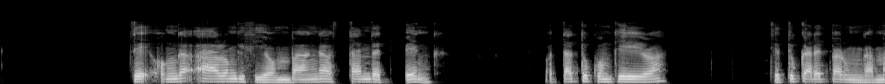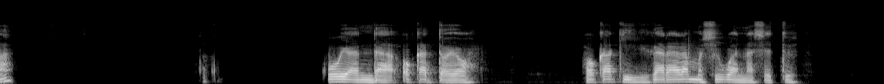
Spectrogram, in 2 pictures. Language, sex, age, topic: Oshiwambo, male, 25-35, finance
